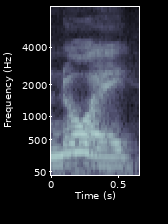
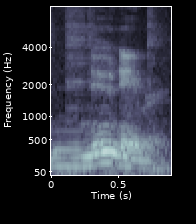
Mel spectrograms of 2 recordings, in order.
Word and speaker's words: Neunaber: kind of crazy because I would have thought noi NE like uh one of our favorite bands noi but it's not it is new neighbor so they make some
